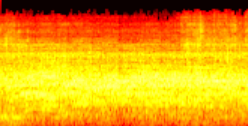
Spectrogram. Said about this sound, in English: The students frequently interrupted his speech, yelling, "Pay your writers, we don't want you here," and "Shut up, Zaslav."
